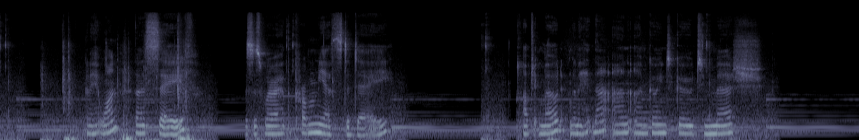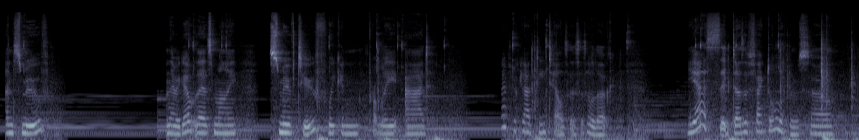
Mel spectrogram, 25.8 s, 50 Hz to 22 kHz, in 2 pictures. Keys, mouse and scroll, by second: 0.9 1, 25.3 b.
